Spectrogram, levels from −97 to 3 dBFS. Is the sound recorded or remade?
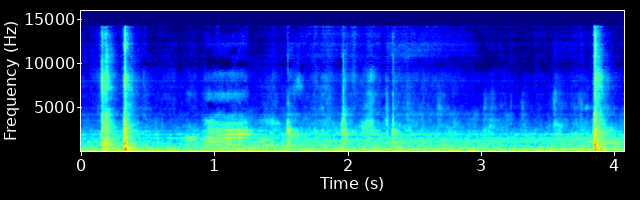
remade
